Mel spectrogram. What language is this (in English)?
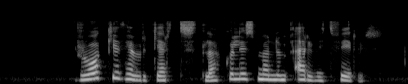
Icelandic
